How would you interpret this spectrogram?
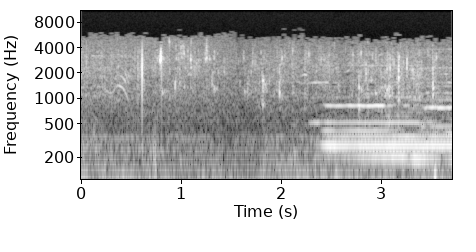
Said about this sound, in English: You know, there's something about a woman pouring tea. I don't know. Seems to bring out something in her.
